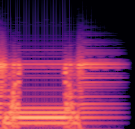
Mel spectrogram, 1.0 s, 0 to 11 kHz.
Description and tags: PPG 021 Fretless LeadSynth G#2
The sample is a part of the "PPG MULTISAMPLE 021 Fretless LeadSynth"
sample pack. It is a sound similar to a guitar sound, with some
simulated fretnoise at the start. Usable as bass of lead sound. In the
sample pack there are 16 samples evenly spread across 5 octaves (C1
till C6). The note in the sample name (C, E or G#) does indicate the
pitch of the sound but the key on my keyboard. The sound was created on
the Waldorf PPG VSTi. After that normalising and fades where applied within Cubase SX & Wavelab.
bass, lead, multisample, ppg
